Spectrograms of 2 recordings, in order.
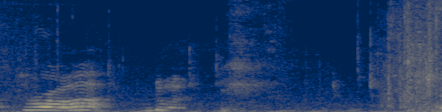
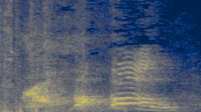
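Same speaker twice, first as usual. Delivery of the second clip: laughing; 7 dB louder than usual. Real, not acted. Laughing exclamation.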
